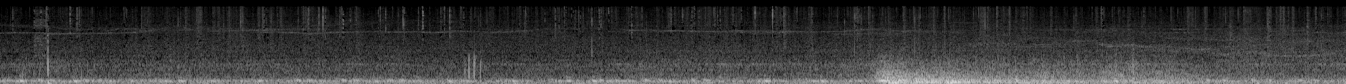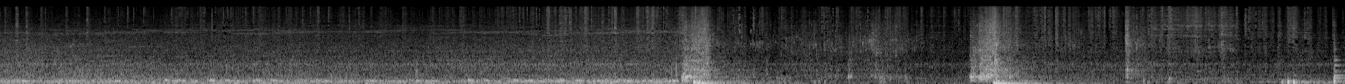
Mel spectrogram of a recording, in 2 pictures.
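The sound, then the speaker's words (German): A snowstorm over the Weddell Sea at minus 35 degrees roars in a dense, steady rumble of wind noise, swelling into a heavier surge partway through and then several sharp, loud gusts near the end. No voices. “Ich höre auf meinen Kopfhörern den Schneesturm, der gerade über dem Weddellmeer tobt.”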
